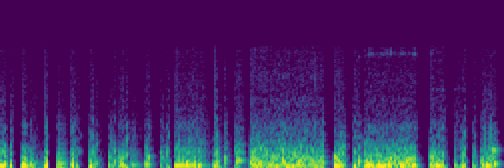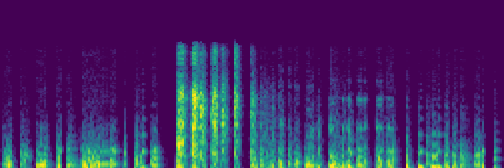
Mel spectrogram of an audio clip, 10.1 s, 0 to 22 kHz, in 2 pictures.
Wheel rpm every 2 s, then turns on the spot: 0, 0, 20, 0, 0.
none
